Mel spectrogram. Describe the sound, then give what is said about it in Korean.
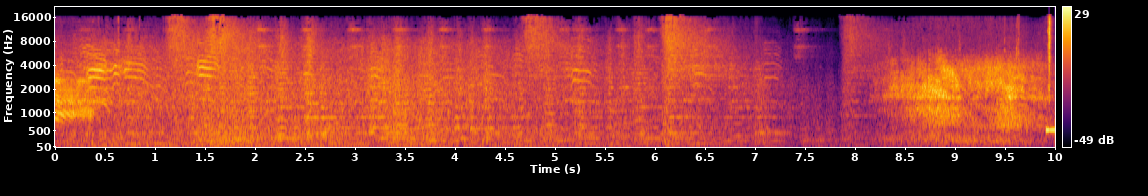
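An airplane lands at Honolulu international airport, with a loud, steady engine roar filling the whole clip that dips briefly and then swells again toward the end. “승객 여러분, 저희는 잠시 후 영등포 호놀루루 국제공항에 착륙합니다.”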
